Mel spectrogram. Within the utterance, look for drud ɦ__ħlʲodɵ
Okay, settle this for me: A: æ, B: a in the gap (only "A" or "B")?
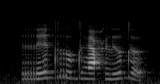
A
